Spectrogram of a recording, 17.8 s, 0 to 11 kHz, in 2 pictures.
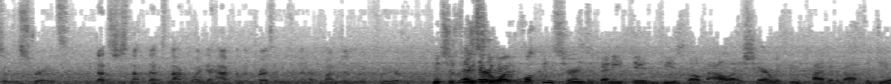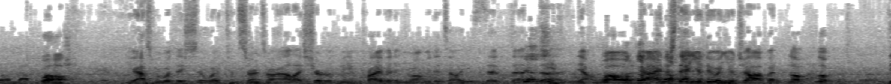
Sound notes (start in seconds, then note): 14.9 laughter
